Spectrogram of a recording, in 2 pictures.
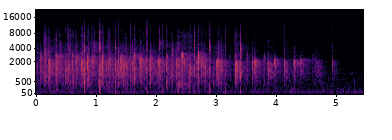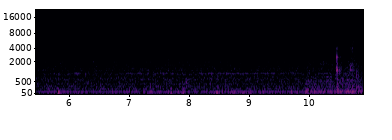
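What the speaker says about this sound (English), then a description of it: "Can we welcome her, please, with a hand clap?" An audience at an annual scientific meeting claps to welcome a speaker, with a lively round of hand claps lasting about five seconds before dying away into a quiet room hum, with one last stray sound near the end.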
